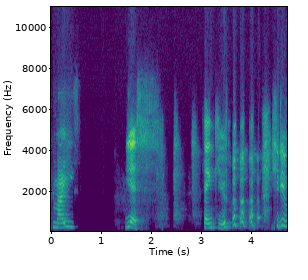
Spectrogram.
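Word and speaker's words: maïs: So she already said maize. Normally we have MAI that says me. But when you have the tremor on it, you can't say me anymore. You're gonna say maize.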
